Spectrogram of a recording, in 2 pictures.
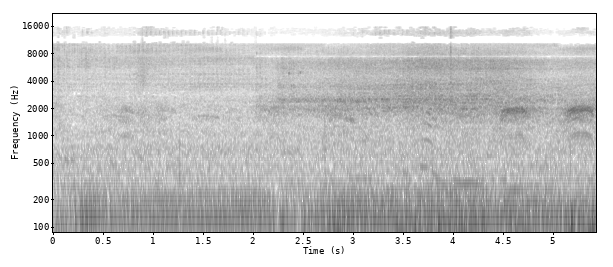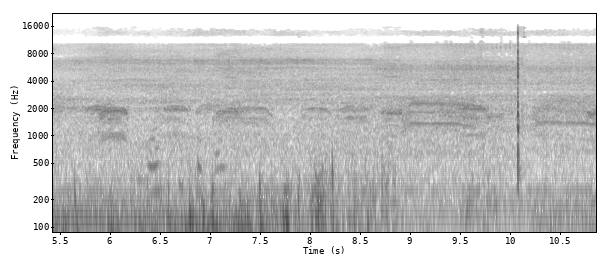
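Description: Crows cawing, a run of short caws in the second half, over a steady low rumble.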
